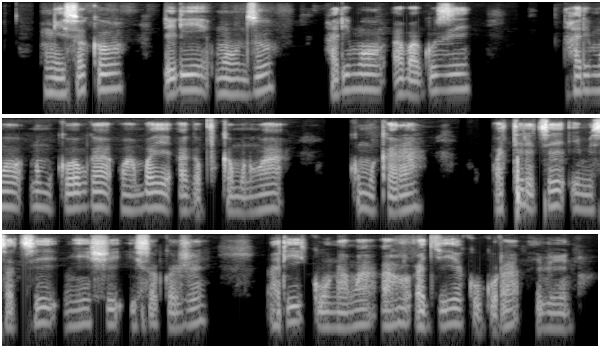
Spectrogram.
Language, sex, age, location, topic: Kinyarwanda, female, 25-35, Kigali, government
